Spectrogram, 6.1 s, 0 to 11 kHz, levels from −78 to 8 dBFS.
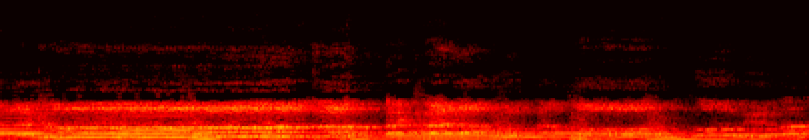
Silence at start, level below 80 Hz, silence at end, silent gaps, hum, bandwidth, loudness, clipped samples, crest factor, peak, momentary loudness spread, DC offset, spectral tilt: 0 s; -44 dBFS; 0 s; none; none; 9.6 kHz; -30 LUFS; under 0.1%; 16 dB; -16 dBFS; 9 LU; under 0.1%; -6.5 dB/octave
